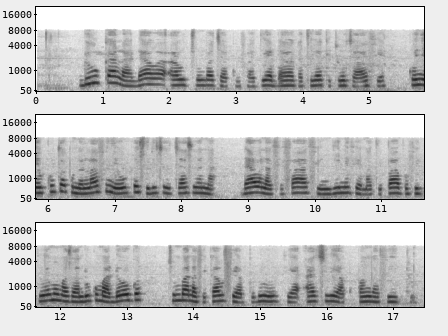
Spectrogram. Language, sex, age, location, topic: Swahili, female, 36-49, Nairobi, health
